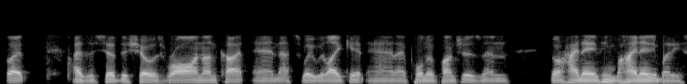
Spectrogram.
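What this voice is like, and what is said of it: Slightly hoarse voice. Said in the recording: “I do apologize if I sound a little bit hoarse. I've been battling some kind of sinus thing ... my voice is a little bit hoarse.”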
